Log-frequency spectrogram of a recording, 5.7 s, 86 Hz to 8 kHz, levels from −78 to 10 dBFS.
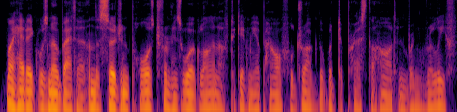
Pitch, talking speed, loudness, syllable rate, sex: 90 Hz, 295 wpm, -21 LUFS, 6.9 syllables/s, male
